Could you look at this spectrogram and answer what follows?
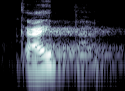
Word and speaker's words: Gipe: I want to make sure I pronounce it correctly. Gipe? Oh, see, I was going to say Gippy. I'm really glad you corrected me.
